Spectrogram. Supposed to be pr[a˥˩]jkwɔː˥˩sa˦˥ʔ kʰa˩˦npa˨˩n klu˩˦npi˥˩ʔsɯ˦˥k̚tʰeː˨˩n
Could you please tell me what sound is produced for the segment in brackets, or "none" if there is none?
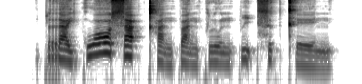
a˨˩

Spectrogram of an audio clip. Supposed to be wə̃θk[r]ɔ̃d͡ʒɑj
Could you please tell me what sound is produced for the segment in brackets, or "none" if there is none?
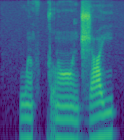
r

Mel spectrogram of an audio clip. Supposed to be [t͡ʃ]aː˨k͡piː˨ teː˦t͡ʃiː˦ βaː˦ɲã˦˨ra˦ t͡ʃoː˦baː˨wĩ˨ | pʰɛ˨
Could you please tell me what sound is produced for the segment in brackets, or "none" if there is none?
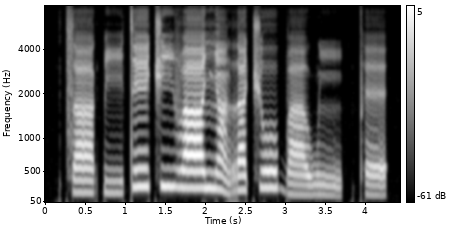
t͡s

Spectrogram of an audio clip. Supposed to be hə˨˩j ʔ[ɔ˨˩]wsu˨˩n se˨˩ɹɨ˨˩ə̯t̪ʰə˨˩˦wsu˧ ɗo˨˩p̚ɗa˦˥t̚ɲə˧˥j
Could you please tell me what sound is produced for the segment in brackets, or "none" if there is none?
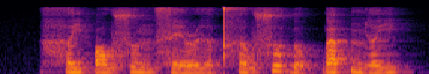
ɔ˨˩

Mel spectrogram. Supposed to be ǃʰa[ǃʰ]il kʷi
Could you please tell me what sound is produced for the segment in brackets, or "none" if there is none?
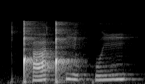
ǃʰ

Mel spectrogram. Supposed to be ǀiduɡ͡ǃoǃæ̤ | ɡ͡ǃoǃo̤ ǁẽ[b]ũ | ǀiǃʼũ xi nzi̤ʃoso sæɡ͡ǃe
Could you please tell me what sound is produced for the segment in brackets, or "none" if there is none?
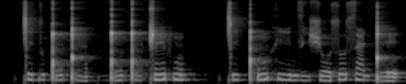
f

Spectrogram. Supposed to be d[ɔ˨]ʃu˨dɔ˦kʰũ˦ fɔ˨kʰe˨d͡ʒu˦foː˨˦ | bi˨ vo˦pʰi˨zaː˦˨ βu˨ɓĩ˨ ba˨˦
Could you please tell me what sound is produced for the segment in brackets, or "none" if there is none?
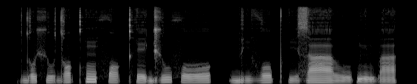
o˨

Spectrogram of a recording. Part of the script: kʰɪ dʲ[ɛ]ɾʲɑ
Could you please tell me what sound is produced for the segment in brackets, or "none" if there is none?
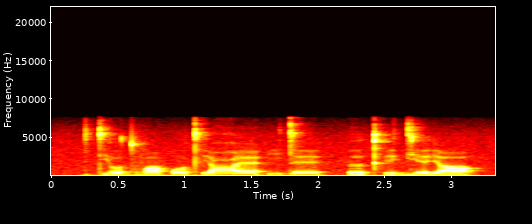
ɛ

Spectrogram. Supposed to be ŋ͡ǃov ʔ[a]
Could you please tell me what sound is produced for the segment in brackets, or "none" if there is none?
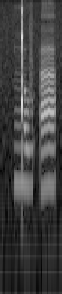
a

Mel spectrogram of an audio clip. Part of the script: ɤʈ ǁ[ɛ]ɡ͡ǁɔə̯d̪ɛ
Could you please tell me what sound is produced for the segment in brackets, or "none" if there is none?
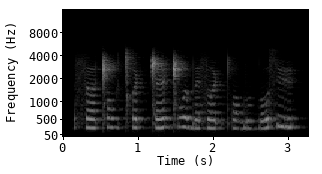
ɛ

